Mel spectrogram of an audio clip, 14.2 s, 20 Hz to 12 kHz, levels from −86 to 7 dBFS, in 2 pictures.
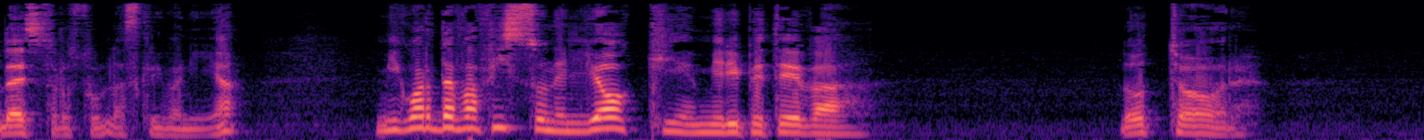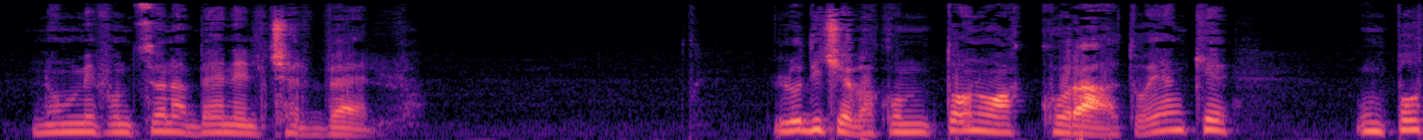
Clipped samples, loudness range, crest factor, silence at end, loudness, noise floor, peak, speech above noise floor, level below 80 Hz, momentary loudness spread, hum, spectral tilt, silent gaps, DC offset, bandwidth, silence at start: under 0.1%; 9 LU; 22 dB; 0 s; -23 LUFS; -64 dBFS; -2 dBFS; 41 dB; -62 dBFS; 16 LU; none; -4.5 dB/octave; none; under 0.1%; 11.5 kHz; 0 s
